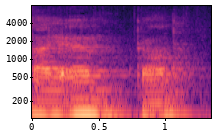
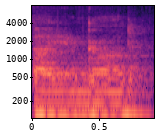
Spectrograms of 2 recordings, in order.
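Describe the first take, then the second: First: There is a pause between "I am" and "God". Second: It is said without a pause before "God".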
